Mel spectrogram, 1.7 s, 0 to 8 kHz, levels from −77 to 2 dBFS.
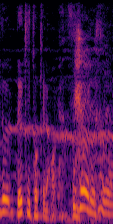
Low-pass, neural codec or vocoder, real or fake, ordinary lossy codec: none; codec, 16 kHz, 4 kbps, FreqCodec, larger model; fake; none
